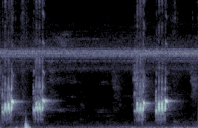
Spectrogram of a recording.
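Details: Melodious ruby-throated bulbul (kutilang emas) song: two pairs of short, bright chirped notes, each ending in a quick upward flick, with a pause of about a second and a half between pairs, and faint low rumble beneath.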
